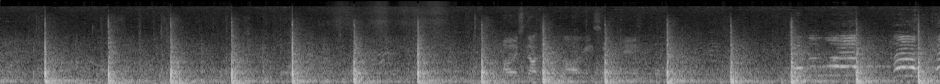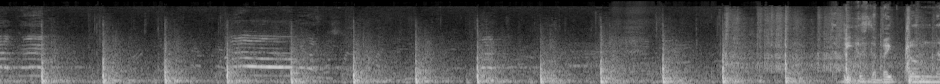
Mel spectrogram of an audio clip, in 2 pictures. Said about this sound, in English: The big drum never stops.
